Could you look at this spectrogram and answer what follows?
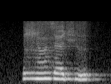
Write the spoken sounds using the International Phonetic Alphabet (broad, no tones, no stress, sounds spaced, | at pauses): ɮ ə̃ z ɛ ç ɨ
